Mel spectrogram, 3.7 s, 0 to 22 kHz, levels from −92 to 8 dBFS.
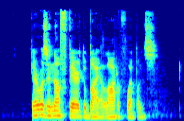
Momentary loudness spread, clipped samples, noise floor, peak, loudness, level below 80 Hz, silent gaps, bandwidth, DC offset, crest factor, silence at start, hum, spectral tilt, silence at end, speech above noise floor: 10 LU; under 0.1%; -78 dBFS; -2 dBFS; -20 LUFS; -58 dBFS; none; 16.5 kHz; under 0.1%; 20 dB; 0.65 s; none; -4.5 dB/octave; 0.6 s; 58 dB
